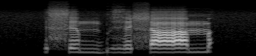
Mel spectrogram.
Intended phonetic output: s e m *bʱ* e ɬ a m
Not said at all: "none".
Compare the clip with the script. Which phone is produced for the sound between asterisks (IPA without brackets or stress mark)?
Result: bʱ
